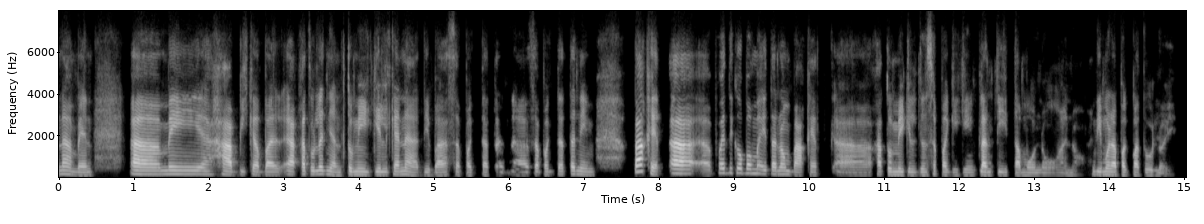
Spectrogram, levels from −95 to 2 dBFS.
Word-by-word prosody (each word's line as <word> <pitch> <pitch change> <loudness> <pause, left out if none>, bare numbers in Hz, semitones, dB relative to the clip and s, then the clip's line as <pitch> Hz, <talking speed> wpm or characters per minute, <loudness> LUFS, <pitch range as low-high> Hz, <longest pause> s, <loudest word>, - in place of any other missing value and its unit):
namin, 135 -2 -4 0.5
ah, 165 -2 +7
may 170 -1 0
hobby 155 -1 +3
ka 145 -1 -1
ba 140 0 +1
ah, 150 -2 +4
katulad 165 +1 +1
niyan 140 -5 -3
tumigil 145 -1 -2
ka 150 +2 0
na, 145 -5 0
di 135 +2 -11
ba 130 +2 -2
sa 140 - -7
pagtatan 130 0 -8
ah, 130 0 -6
sa 150 - -3
pagtatanim. 150 0 -4 0.5
Bakit? 300 +1 +5
Ah, 195 - +7
pwede 225 0 -4
ko 220 -1 -3
ba 210 - 0
maitanong 170 -4 -2
bakit, 135 0 -1 0.2
ah, 125 0 -5
ka 150 0 -1
tumigil 145 -2 -3
dun 135 -1 -7
sa - - -5
pagiging 130 -2 -7
plantita 135 -2 0
mo 125 0 -8
nung 120 0 -14
ano, 110 -2 -18
hindi 150 - -5
mo 150 - +1
napagpatuloy? 130 -5 -3
145 Hz, 155 wpm, -26 LUFS, 130-165 Hz, 0.5 s, ah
